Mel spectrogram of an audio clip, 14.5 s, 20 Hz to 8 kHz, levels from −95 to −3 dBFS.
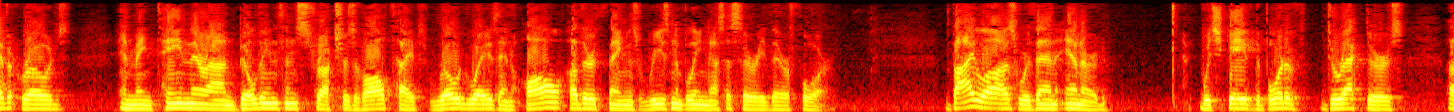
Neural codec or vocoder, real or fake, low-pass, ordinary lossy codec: none; real; 7.2 kHz; MP3, 48 kbps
